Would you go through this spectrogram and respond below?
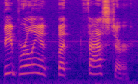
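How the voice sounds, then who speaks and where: A woman's voice: high voice, unhurried, bright, forceful tone, slight background noise. Chatty, candid woman in conversation. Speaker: podcast guest, comic book writer. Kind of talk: casual interview conversation.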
